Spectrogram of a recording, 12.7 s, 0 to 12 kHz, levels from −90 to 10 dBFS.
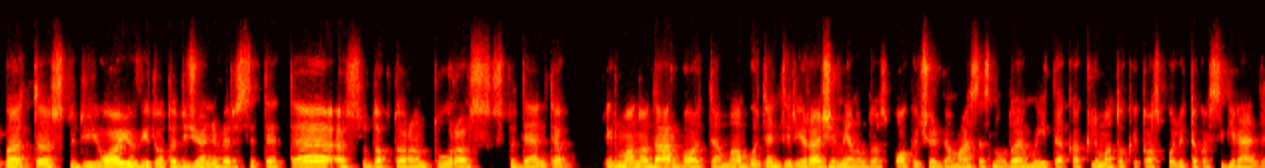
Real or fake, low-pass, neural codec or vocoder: real; 10.8 kHz; none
